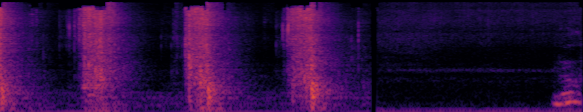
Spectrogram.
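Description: A knife slices one stalk of green onion diagonally on a cutting board, making three close, crisp chopping strokes about half a second apart, followed by a brief quiet spell.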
